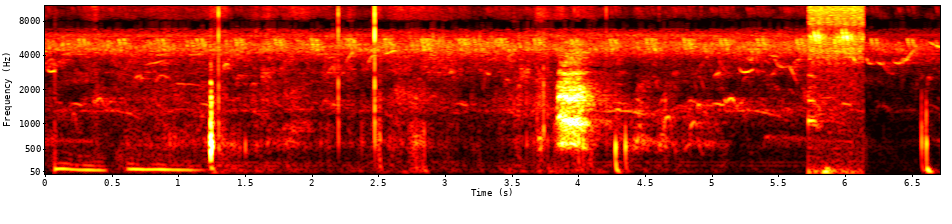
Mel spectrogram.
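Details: A single abrupt bark from a barking deer (muntjac) in a Nepal forest, recorded live nearby, set among scattered clicks and taps, a brief burst of rustling noise, and a constant insect drone.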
